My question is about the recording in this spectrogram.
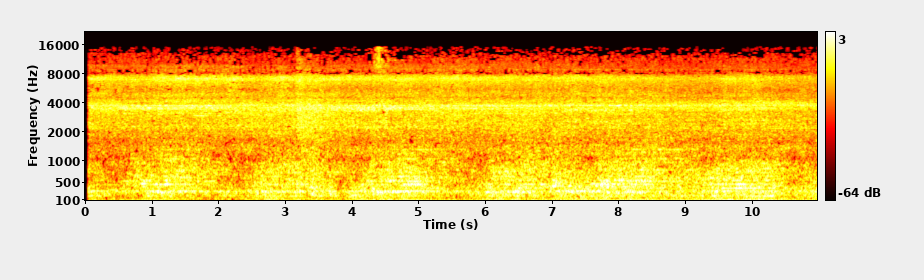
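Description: Steady industrial machinery noise in a factory hall: a constant high whine over a low hum, unchanging in level.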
